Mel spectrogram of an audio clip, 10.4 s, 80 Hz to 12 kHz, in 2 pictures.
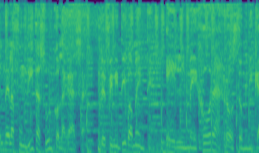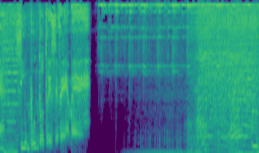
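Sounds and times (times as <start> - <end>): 
speech: 0.1 - 7.0
car engine starting up and revving hard: 8.9 - 10.3.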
